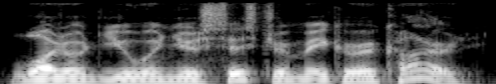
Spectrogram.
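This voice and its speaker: A man voicing a kindly, practical turtle father in a children's storybook, speaking gently. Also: medium pitch, lively intonation, normal speed, highs cut off, close to an everyday voice.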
